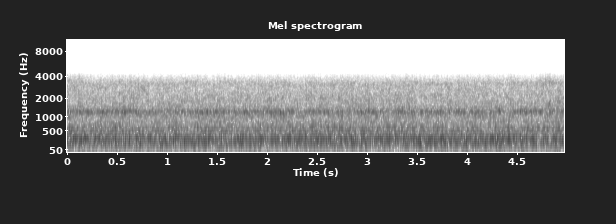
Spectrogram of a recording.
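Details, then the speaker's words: Kenmore Oasis top-load washer after an OL-code repair: at about 15 minutes left the spin hums smoothly with a steady tone and no grinding or thumping, though not yet at full high speed. "It's not really a high-speed spin yet. This baby really gets to going when it's in full swing."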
